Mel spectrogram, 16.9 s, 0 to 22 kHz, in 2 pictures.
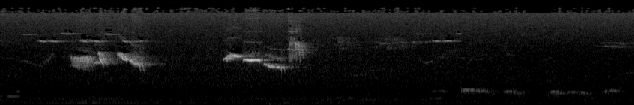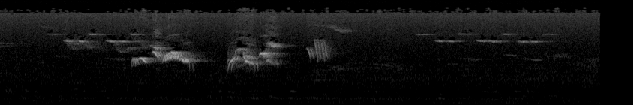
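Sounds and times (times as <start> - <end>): birds chirping: 0.2 - 2.2, 2.9 - 13.2.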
